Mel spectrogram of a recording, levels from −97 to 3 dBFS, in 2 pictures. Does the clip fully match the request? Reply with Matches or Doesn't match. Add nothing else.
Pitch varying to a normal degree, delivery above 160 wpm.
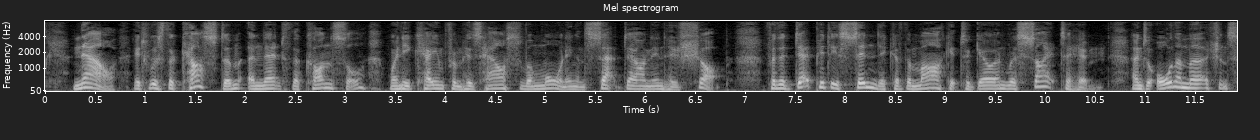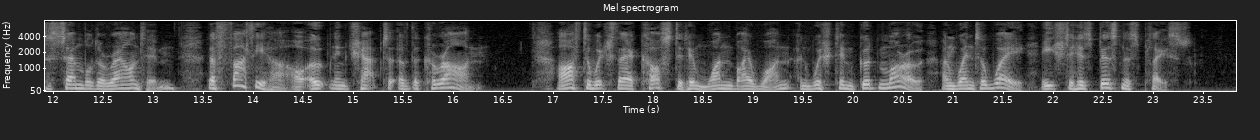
Matches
